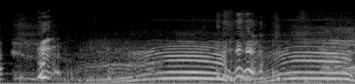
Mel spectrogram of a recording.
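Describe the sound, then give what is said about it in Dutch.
A cow moos twice in close succession, each a long, drawn-out low with a brief dip between them, fairly loud with no talking. “Krabat, kijk, we hebben weer een koe.”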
